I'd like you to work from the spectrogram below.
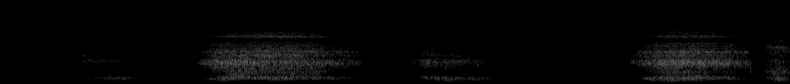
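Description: A yoga practitioner breathes slowly and deeply during a flow: four long, soft breaths in and out, close and quiet, with gentle pauses between them.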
